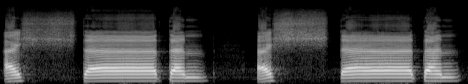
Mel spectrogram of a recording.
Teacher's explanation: Yang penting ngayun dulu 2 harokatnya tepat, enggak kepanjangan, enggak kependekan. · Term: mad tabi'i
